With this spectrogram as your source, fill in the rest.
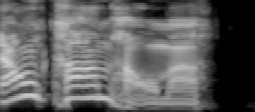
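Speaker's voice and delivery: very high-pitched sitcom-wife voice. Answering a Homer joke, speaking to Homer: Edith Bunker voice. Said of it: "you sound like Edith Bunker".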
